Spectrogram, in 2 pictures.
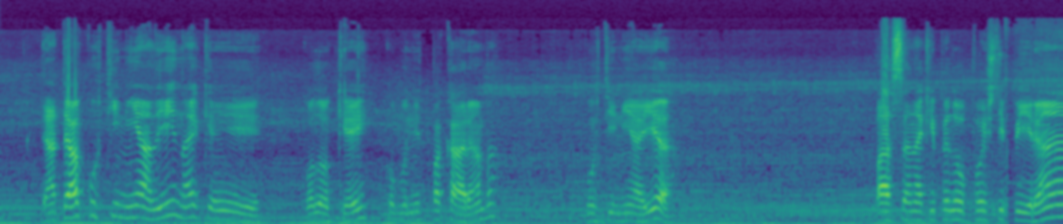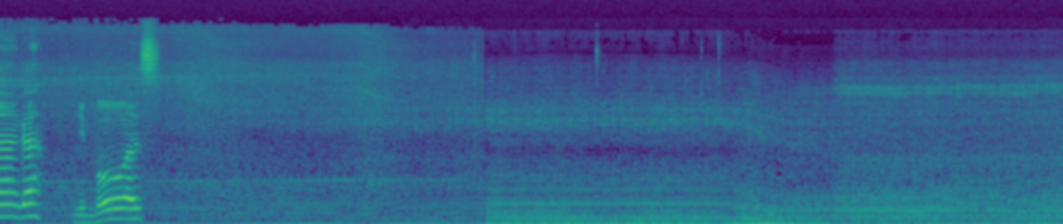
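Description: A truck engine hums steadily and low.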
